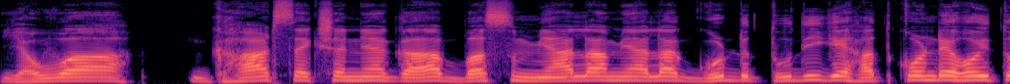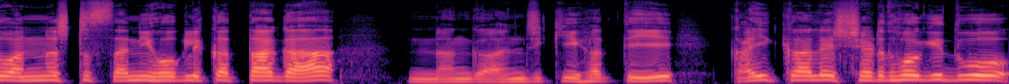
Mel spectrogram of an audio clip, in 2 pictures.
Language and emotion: Kannada, fearful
